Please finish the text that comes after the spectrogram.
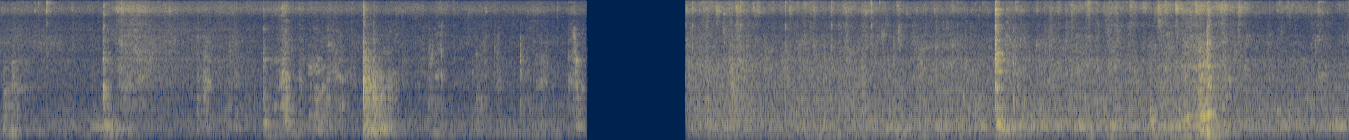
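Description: Spice paste fries and is stirred in a wok, giving a steady close sizzle with scraping strokes of the spoon and a brief silent gap midway.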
